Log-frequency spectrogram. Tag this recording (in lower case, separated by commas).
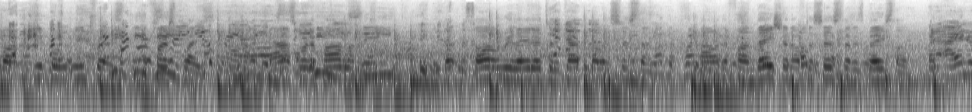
music, speech, car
